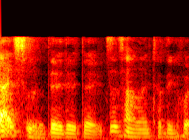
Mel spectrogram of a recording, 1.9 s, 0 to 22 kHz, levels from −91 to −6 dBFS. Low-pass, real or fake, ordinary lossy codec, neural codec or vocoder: none; fake; none; codec, 16 kHz, 1.1 kbps, Voila-Tokenizer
